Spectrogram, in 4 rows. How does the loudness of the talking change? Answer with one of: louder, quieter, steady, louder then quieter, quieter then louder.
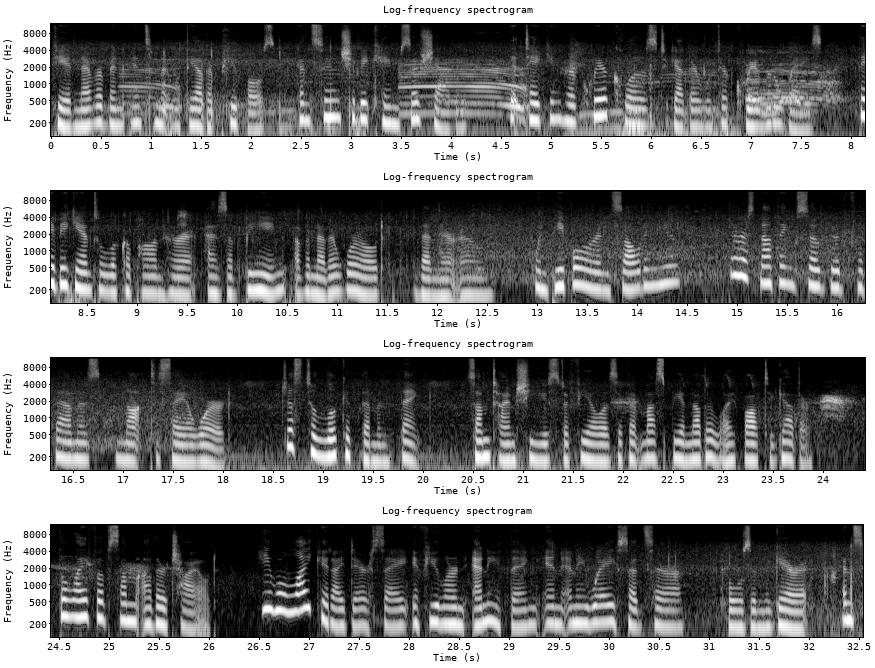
steady.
